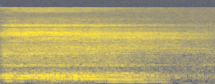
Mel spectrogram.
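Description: A person breathing out audibly in one long exhale that starts sharply and fades away in under two seconds.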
